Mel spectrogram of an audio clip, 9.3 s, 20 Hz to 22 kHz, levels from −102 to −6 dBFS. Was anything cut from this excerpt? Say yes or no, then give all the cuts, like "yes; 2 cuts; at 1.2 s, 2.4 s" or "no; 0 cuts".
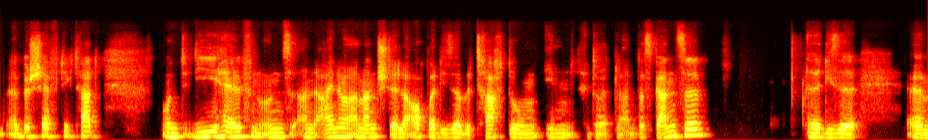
no; 0 cuts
